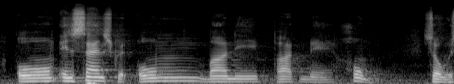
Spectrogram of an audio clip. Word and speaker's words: Om Mani Padme Hum: And that mantra is an ancient mantra, and the way we pronounced it is Om Mani Padme Hum. Do you see the pronunciation? Om in Sanskrit. Om Mani Padme Hum.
